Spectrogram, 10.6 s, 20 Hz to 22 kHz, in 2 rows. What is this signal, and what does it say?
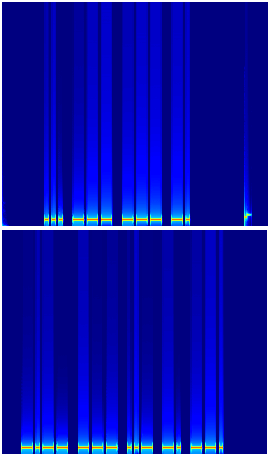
Morse code, heard as a keyed tone, about 17 wpm, 700 Hz. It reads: SOON YOUNG
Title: Sentences from Top 400 Words - New Word Drill - 17wpm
